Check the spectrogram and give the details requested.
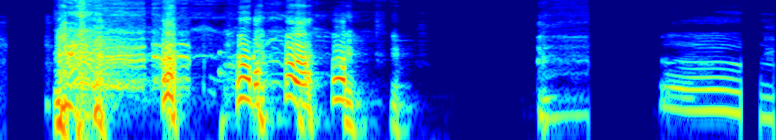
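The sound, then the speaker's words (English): A person imitates a raspy old smoker's cough, loud: a rapid run of hoarse, hacking coughs, then a pause and two short, throaty, wheezing groans. “Thing of, or maybe Family Guy, some sort of like old like smoker cough like lady of the night.”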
